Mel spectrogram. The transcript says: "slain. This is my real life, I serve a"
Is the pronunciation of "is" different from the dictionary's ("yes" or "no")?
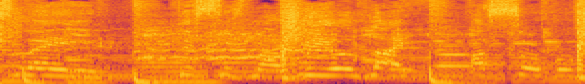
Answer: no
